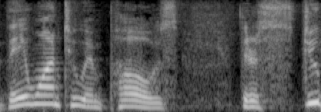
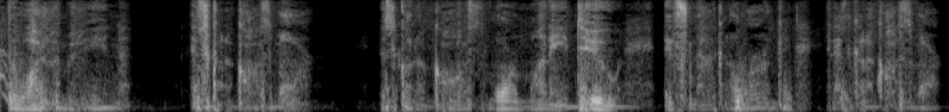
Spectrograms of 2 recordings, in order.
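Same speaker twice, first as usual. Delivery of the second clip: Joe Biden; 9 semitones lower, 14 dB quieter than usual. Acted. Host channels the president on washing machines, mock whisper. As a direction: whisper it low, phrase by phrase. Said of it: "I'm whispering like Joe does".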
